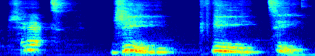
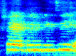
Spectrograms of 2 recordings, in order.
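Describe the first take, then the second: First: The phrase is said slowly and carefully. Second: The phrase is said quickly and runs together. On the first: "Ain't said that slow" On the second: "if you say it too fast"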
